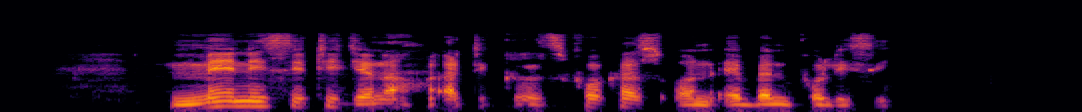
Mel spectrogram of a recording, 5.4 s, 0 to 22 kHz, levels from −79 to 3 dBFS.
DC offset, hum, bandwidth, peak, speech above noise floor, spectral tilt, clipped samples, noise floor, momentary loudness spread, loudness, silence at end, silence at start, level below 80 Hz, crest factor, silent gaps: under 0.1%; none; 7.8 kHz; -2 dBFS; 62 dB; -4 dB/octave; under 0.1%; -84 dBFS; 15 LU; -20 LUFS; 0.95 s; 0.85 s; -64 dBFS; 22 dB; none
